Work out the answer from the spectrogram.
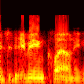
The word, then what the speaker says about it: Jadeveon Clowney: I've heard it pronounced 100 different ways, but Jadeveon Clowney, is that right on or close? Yeah, Jadeveon Clowney, yeah.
